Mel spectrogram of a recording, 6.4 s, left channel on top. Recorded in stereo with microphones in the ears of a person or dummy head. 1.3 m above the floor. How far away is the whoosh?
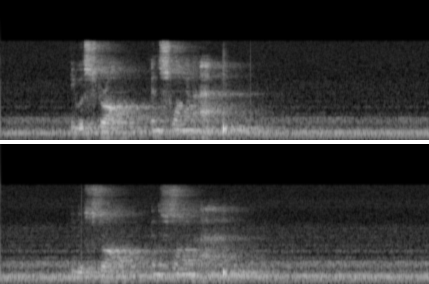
About 1.9 m.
